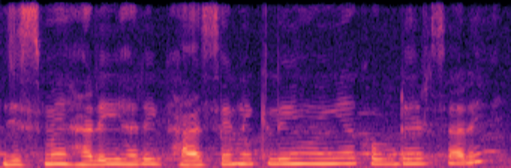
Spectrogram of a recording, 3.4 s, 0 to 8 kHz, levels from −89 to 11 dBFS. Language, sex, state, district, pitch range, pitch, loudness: Hindi, female, Uttar Pradesh, Lucknow, 220-240 Hz, 230 Hz, -16 LUFS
